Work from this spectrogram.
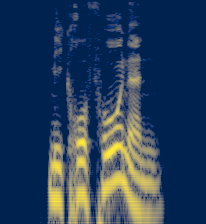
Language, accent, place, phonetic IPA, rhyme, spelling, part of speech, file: German, Germany, Berlin, [mikʁoˈfoːnən], -oːnən, Mikrofonen, noun, De-Mikrofonen.ogg
- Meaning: dative plural of Mikrofon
